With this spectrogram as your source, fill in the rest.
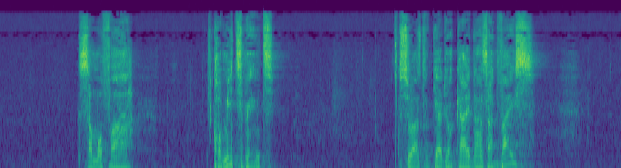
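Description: A man speaks into a microphone in short, measured phrases with pauses.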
